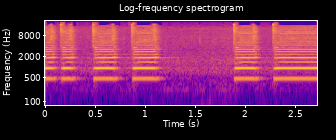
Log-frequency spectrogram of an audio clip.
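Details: 1978 Jeep J20 three-quarter-ton 4x4 plow truck, an auction buy, tested during an electrical check: several short, clear, steady-pitched horn toots of even tone, no rasp or dropout. The horn works properly.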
